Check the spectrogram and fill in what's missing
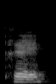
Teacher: Près is our biggest, most open E in French.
